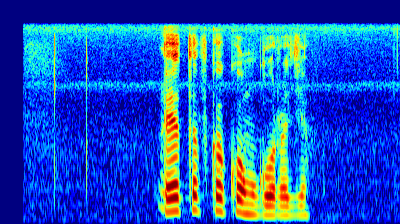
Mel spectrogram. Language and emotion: Russian, neutral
